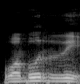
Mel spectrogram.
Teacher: را مشدد، اور جب زیر آتے ہیں تو را کو باریک پڑھتے ہیں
